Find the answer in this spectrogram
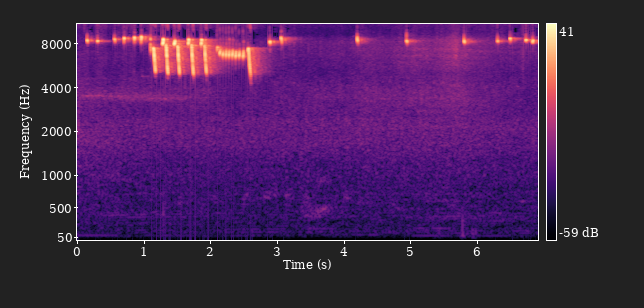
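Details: Finch song: very high, thin, rapid chirps with a fast, slightly descending trill of repeated notes in the middle, then scattered single sharp ticks against a low background hiss.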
